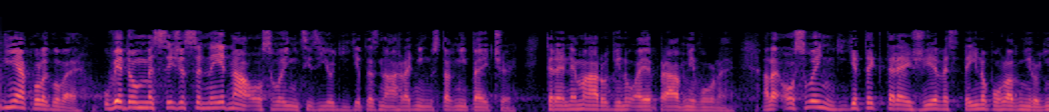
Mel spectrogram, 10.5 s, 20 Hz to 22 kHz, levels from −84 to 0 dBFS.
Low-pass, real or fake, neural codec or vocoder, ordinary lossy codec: 7.2 kHz; fake; codec, 16 kHz, 2 kbps, FunCodec, trained on LibriTTS, 25 frames a second; MP3, 32 kbps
